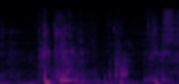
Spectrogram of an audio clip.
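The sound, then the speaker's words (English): Someone drinking Poland Spring water from a plastic bottle in a recording studio in Far Rockaway, New York: a sharp crinkle of the bottle, then sloshing water and a few soft gulps and swallows, with no talking. “I'm drinking the water right now.”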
